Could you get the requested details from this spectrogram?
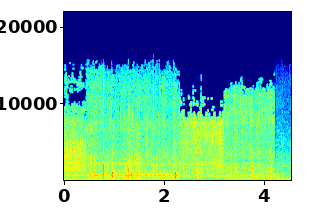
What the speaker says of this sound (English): I'm gonna fry the cheese.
